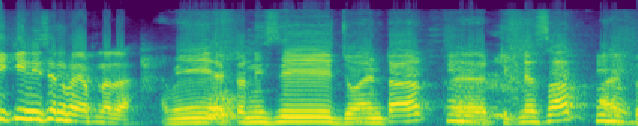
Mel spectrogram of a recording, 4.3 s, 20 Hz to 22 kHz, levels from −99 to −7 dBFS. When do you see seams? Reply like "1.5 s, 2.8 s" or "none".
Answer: none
